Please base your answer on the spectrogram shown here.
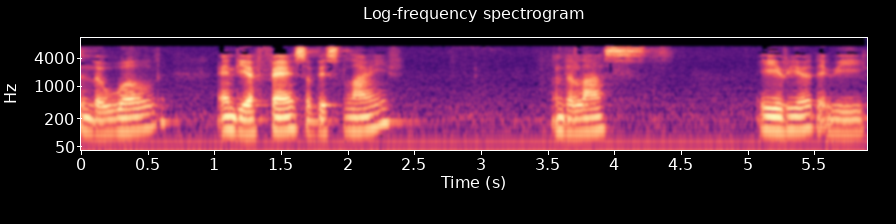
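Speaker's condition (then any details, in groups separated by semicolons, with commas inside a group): No condition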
